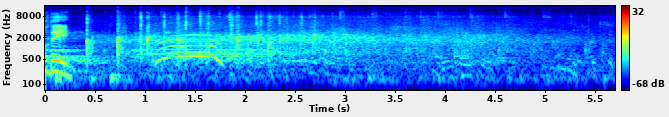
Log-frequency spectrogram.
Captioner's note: audience cheering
